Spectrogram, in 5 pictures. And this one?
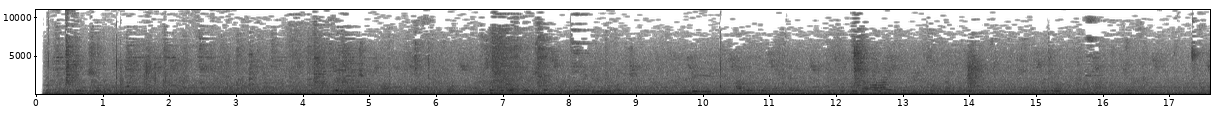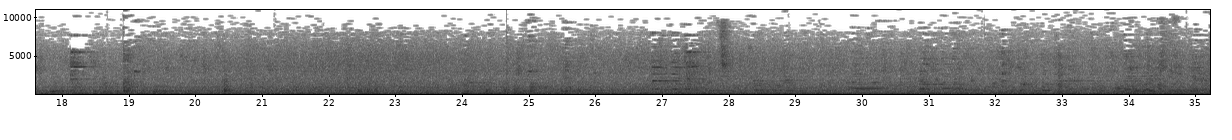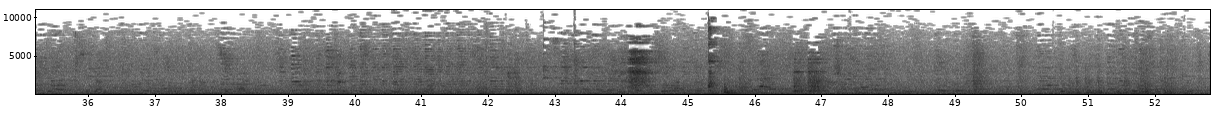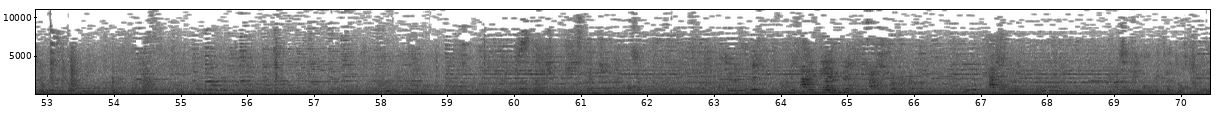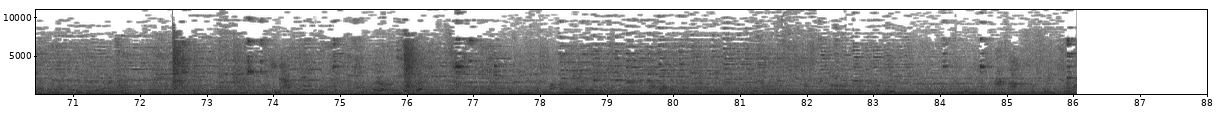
athens restaurant
greek, restaurant, athens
